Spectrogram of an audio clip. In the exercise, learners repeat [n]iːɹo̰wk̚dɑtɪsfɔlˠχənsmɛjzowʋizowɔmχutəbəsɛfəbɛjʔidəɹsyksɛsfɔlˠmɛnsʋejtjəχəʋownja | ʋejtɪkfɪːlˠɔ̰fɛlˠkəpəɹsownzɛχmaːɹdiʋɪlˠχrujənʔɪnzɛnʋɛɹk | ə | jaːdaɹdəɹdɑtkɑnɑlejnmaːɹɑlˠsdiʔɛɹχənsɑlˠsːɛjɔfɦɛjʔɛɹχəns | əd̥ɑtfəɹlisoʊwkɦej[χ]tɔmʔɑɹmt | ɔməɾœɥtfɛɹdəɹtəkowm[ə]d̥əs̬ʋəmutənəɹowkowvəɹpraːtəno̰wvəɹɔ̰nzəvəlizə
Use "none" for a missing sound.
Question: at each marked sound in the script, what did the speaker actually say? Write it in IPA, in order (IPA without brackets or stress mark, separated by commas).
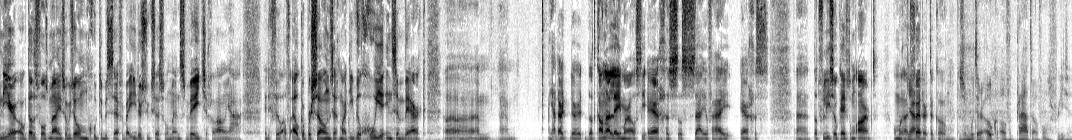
n, f, ə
